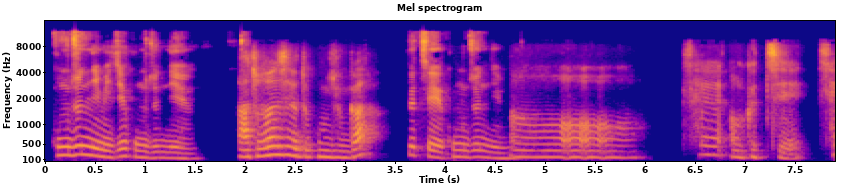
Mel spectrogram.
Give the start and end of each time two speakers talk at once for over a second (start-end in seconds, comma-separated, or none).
none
